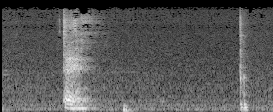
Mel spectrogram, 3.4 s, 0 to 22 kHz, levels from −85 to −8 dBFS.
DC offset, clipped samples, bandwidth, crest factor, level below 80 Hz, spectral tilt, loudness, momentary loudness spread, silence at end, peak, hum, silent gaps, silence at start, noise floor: under 0.1%; under 0.1%; 17 kHz; 20 dB; -40 dBFS; -3.5 dB/octave; -15 LUFS; 25 LU; 0 s; 0 dBFS; none; none; 0.05 s; -37 dBFS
